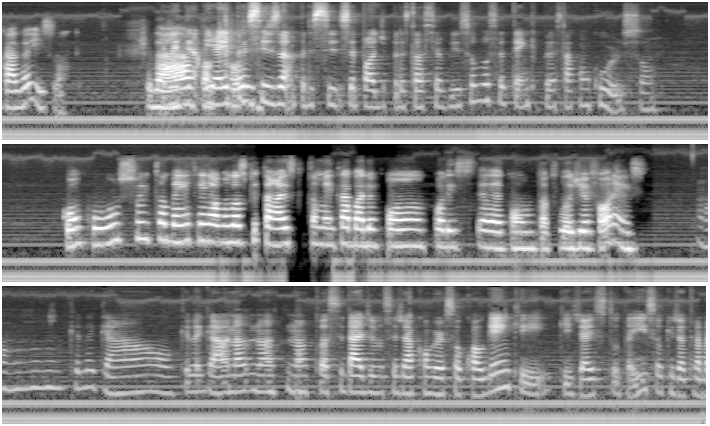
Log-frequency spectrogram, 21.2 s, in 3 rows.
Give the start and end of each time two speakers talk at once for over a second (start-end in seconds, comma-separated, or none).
1.6-2.8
